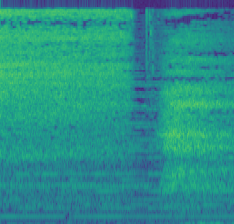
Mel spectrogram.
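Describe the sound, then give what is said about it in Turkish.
A deep breath drawn in, a broad airy rush that swells after a brief lull, over a low steady hum. “Derin bir nefes alın.”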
